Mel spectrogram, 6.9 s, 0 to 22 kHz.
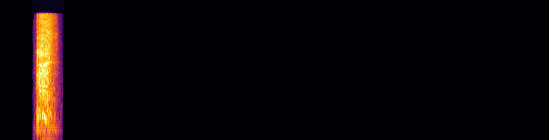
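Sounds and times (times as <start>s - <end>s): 
boar snarling and hissing: 0.4s - 0.8s.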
